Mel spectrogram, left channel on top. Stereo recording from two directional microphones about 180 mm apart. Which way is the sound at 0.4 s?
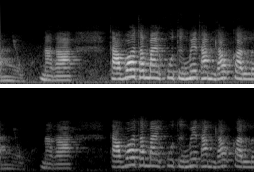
10° left (ahead or behind).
